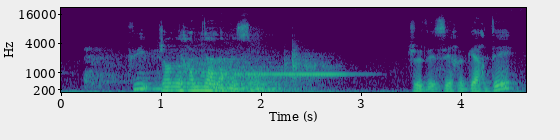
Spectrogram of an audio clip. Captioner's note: speaking french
